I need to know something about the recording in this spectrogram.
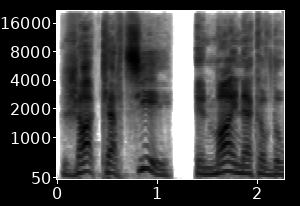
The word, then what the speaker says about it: Jacques Cartier: By the way, Jacques Cartier is pronounced Jacques Cartier in my neck of the woods.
